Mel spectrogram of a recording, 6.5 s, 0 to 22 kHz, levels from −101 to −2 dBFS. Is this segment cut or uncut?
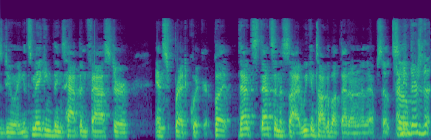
uncut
